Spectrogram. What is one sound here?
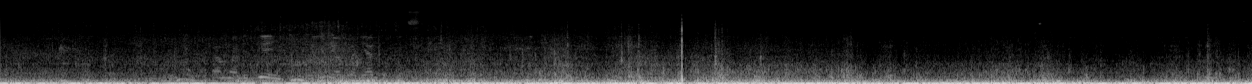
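Tyres crunch and rattle over a bumpy dirt road.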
